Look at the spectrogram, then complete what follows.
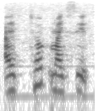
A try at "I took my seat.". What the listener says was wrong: There you go, good.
